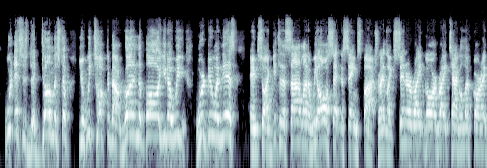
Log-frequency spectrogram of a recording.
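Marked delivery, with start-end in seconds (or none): 0.1-4.7 heated, angry, screaming rant. Retelling a sideline argument with the offensive coordinator: imitating someone screaming. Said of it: "I'm screaming at Tom".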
